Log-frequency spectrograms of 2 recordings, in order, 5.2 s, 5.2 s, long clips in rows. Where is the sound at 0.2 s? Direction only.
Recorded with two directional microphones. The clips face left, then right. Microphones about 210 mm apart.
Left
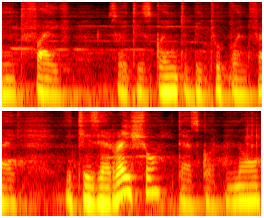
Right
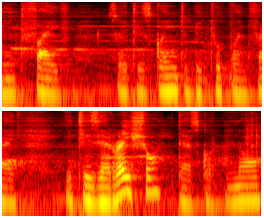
35° left (ahead or behind).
